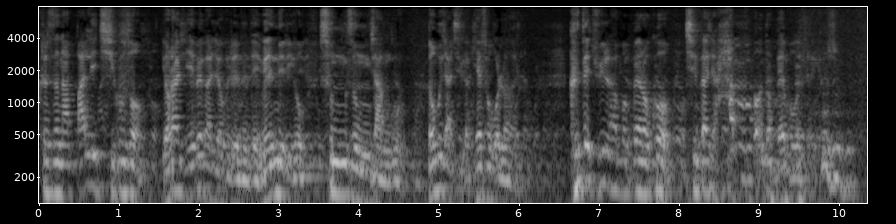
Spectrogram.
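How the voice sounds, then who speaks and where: A man with a fairly high voice and lively intonation is heard through noticeable background noise and audible room echo. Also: fairly quick pace. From Gangwon and Chungcheong, South Korea. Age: 60s. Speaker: pastor. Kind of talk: sermon. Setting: small worship gathering in an office.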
